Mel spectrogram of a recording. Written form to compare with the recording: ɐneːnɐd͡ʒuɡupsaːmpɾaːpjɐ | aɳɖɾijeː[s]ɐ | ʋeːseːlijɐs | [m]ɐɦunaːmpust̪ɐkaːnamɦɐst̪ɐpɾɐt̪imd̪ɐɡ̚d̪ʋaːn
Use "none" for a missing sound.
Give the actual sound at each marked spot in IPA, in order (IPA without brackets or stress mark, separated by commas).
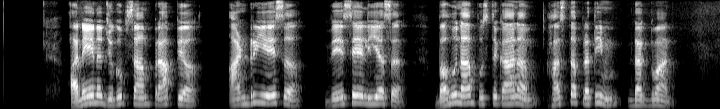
s, b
